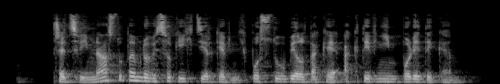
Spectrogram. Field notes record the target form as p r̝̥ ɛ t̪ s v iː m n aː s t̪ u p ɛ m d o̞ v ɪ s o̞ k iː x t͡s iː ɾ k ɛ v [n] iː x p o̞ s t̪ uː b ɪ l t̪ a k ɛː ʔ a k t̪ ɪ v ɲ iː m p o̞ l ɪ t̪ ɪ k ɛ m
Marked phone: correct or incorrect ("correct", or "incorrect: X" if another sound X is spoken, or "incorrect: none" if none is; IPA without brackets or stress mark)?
incorrect: ɲ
